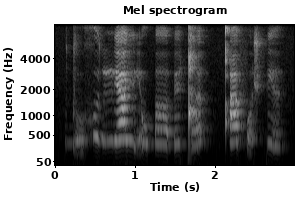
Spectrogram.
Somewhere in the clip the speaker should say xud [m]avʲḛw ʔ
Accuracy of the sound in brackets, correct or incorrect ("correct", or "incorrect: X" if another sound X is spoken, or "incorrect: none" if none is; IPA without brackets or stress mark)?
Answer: incorrect: mʲ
